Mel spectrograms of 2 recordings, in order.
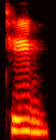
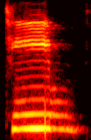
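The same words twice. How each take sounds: First: The vowel is said short. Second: The vowel is said long. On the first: The speaker calls it wrong. "Đọc như thế thì không ra âm y được nha" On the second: The speaker calls it right. "đọc dài âm ra một chút"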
